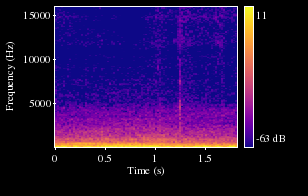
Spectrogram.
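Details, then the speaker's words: 2015 Nissan Sentra with intermittent no throttle response, low power and no shifts from a water-shorted tail light assembly, floored with headlights off: deep steady rumble, no stumble, pinging or hesitation; normal acceleration. "You guys can hear the engine doing its engine-y stuff."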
